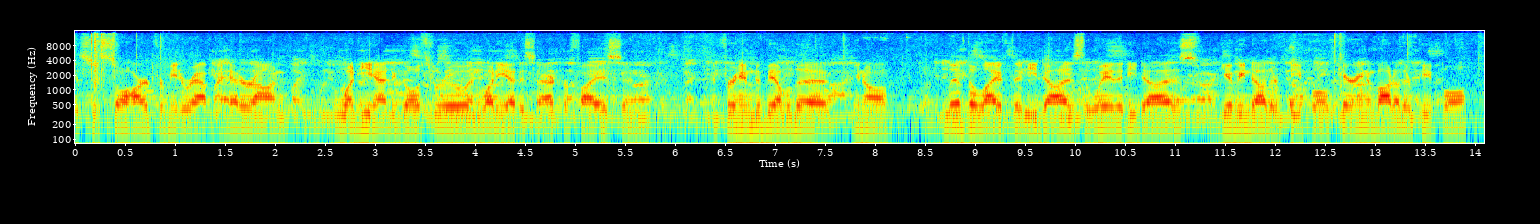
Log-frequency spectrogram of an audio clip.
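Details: Adult man speaking; normal speech.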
